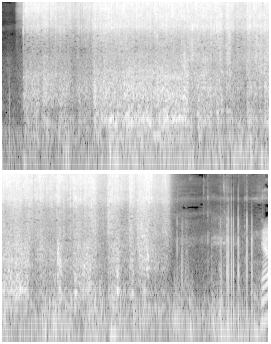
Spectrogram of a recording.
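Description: Garden hose spray nozzle jetting water into an empty plastic garbage cart, adding water to cleaning solution: a steady rush of spray hitting the plastic that cuts off about a second and a half before the end, followed by a few light knocks.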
